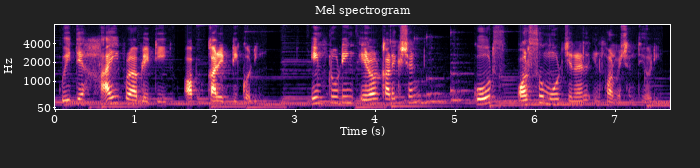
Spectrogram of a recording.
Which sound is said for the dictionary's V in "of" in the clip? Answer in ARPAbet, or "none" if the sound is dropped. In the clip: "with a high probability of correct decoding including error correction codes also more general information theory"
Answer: B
